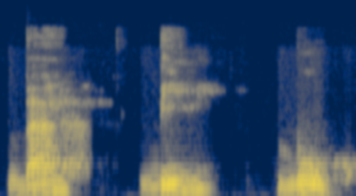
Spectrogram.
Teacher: bertemu dengan gigi seri atas sekarang kedua bibir yang pertama itu persentuhan kedua bibir menghasilkan huruf ba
